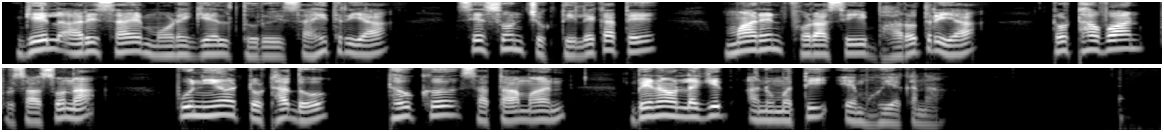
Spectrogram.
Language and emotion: Santali, neutral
